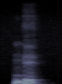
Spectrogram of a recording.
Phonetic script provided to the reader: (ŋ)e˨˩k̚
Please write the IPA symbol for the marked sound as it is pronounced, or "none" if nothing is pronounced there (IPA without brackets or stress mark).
ŋ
